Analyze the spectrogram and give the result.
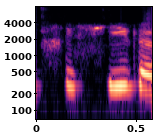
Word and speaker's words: Priscille: Bien en, en on dit Priscilla à l'anglaise, mais c'est Priscille.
